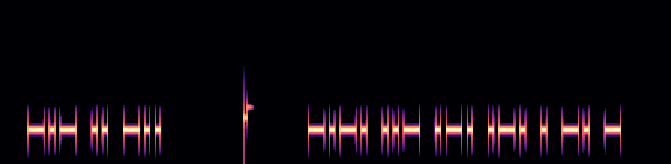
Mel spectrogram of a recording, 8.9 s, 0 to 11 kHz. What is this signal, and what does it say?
Morse code, heard as a keyed tone, about 17 wpm, 700 Hz. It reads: KID CURRENT
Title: Sentences from Top 1600 Words - New Word Drill Alt - 17wpm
